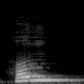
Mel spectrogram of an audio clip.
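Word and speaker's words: هم: It's important to note that Arab grammarians consider pronouns, for example, he, pronounced huwa, she, pronounced hiya, they, pronounced hum or hunna.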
